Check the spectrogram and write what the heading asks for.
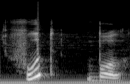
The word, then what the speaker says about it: футбол: а тепер Давайте перевіримо поділимо слово на склади футбол наголос падає на другий склад ф твердий приголосний у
